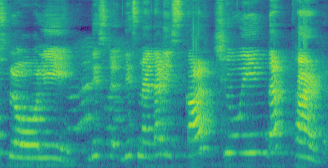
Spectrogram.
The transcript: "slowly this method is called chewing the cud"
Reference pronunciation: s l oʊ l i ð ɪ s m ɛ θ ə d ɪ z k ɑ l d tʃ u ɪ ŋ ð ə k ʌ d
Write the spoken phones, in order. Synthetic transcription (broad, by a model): s l oʊ l i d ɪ s m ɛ t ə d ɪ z k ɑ d tʃ u ɪ ŋ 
